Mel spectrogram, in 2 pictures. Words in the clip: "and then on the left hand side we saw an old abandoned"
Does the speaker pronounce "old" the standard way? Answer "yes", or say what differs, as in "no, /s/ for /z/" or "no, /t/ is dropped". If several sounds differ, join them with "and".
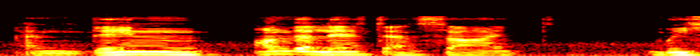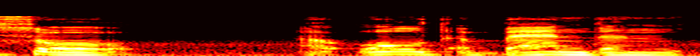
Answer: yes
